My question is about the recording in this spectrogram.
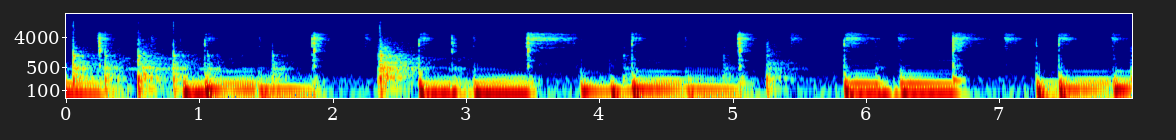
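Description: Background music: plucked guitar over a bass line that moves note to note every half second or so.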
